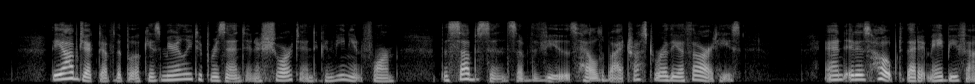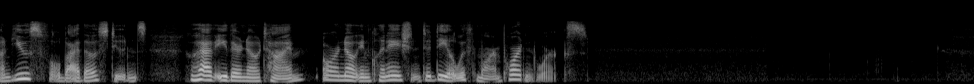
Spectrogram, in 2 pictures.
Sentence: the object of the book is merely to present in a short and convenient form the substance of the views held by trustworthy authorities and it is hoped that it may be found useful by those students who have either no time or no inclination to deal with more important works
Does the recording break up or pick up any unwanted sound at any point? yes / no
no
